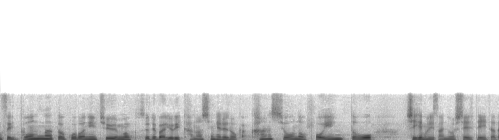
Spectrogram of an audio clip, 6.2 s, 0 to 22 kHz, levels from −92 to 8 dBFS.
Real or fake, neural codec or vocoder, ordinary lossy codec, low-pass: fake; codec, 16 kHz, 0.8 kbps, ZipCodec; none; 7.2 kHz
